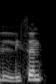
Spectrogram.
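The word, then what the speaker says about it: listen: है इसलिए हम इसे लिसन पढ़ रहे हैं लिस्ट नहीं लिसन हैं तो आपको समझ में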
